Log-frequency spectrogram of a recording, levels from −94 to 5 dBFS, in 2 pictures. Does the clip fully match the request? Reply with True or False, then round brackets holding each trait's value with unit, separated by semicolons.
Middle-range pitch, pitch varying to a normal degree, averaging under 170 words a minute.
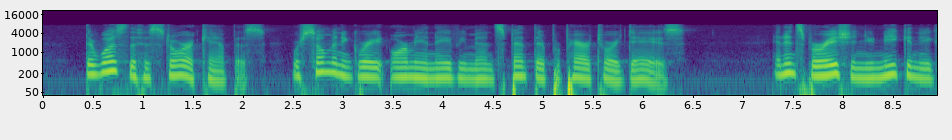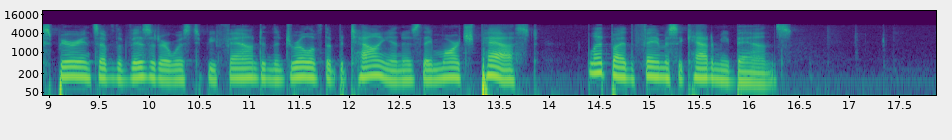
True (150 Hz; 3.4 semitones; 155 wpm)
